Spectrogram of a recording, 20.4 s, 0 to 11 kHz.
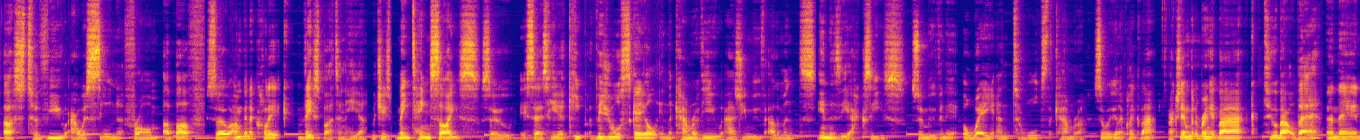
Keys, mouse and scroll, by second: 16.3 click, 19.8-20.4 scroll down 1.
